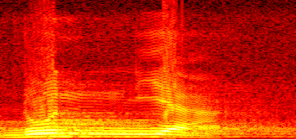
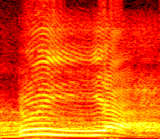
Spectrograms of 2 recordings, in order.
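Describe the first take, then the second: First: The n sound is pronounced clearly before y. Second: The n sound is merged into the y. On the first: The speaker calls it right. "wajib dibaca izhar jelas" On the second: The speaker calls it wrong. "seharusnya dibaca duya"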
